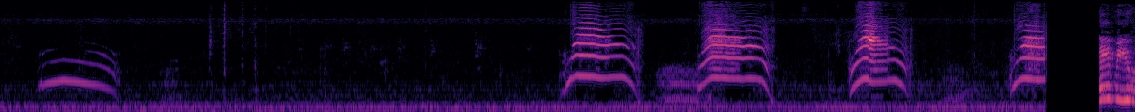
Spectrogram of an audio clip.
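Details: Domestic cat meowing repeatedly in a quiet room: a soft first meow, then four loud, arched, nasal meows roughly every one and a half seconds, ending with a short cry.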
